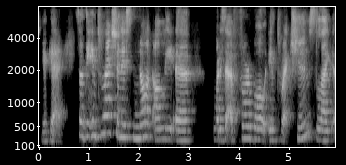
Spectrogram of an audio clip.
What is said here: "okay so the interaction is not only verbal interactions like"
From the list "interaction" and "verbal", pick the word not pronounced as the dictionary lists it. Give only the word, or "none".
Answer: verbal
